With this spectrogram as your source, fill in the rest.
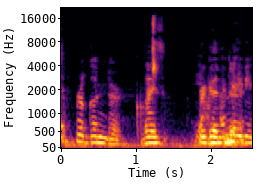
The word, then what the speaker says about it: Weissburgunder: Weissburgunder. Weiss. Yeah, I'm Burgunder. maybe not pronouncing it totally right, but probably close.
